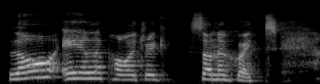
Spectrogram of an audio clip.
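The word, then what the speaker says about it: Lá Fhéile Pádraig sona duit: Lá Éile Pádraig Sunna Ghuit. I have spelled it out phonetically as well.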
